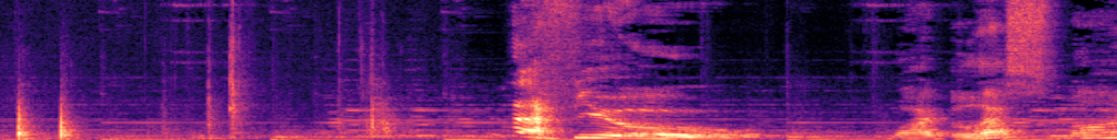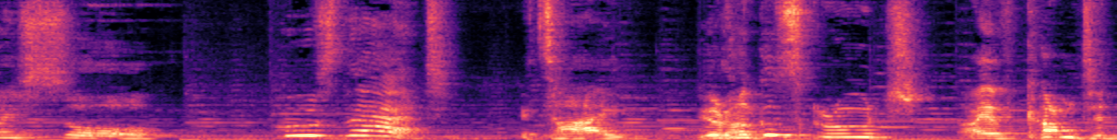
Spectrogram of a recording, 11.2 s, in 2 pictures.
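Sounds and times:
knocking on a door: 0:00.0 - 0:00.5
speech: 0:02.7 - 0:03.8, 0:04.5 - 0:11.1.

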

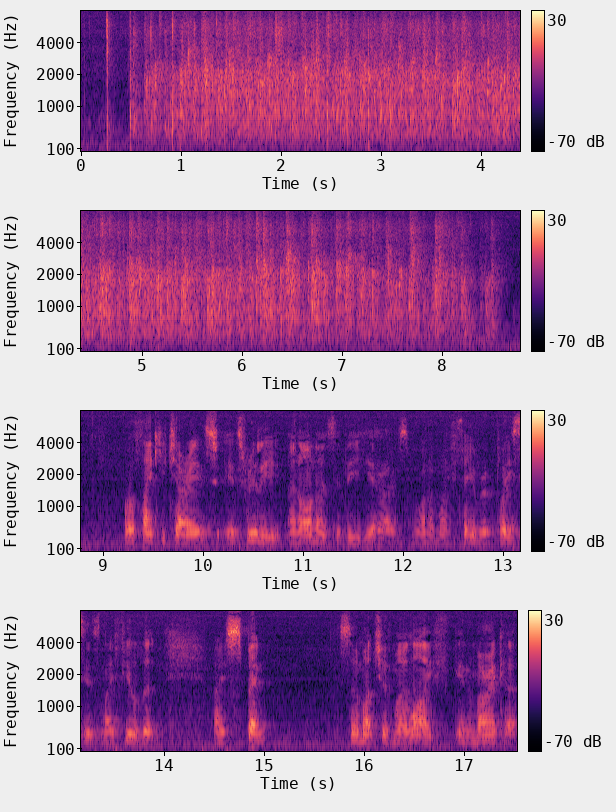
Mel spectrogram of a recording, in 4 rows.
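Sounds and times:
audience at Rare Book School applauding a lecture speaker: 0:00.2 - 0:08.6
speech: 0:09.3 - 0:15.2, 0:15.8 - 0:17.5.

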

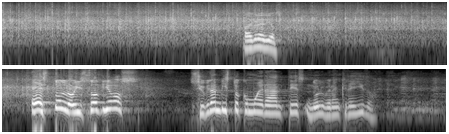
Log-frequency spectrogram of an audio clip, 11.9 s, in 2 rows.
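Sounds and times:
audience applause: 0:00.0 - 0:08.0
speech: 0:03.2 - 0:03.8, 0:06.3 - 0:07.8, 0:08.5 - 0:11.0
laughter: 0:11.0 - 0:11.8.

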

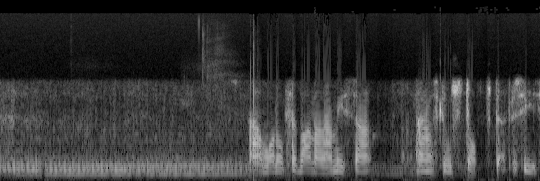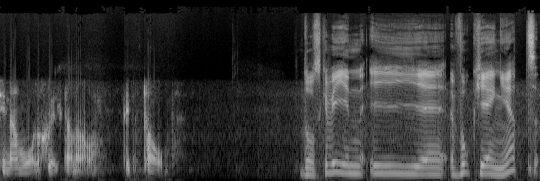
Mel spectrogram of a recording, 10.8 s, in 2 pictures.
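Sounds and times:
Opel Ascona D rally car engine roaring past on a rally stage: 0:00.0 - 0:04.3
speech: 0:02.5 - 0:07.2, 0:08.4 - 0:10.7.

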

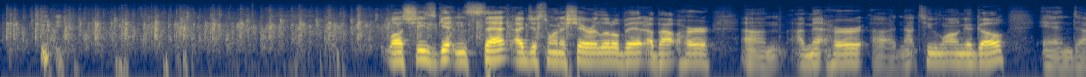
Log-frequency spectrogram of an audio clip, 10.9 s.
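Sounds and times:
audience applause welcoming a speaker to the stage: 0:00.0 - 0:06.0
speech: 0:03.9 - 0:10.8.

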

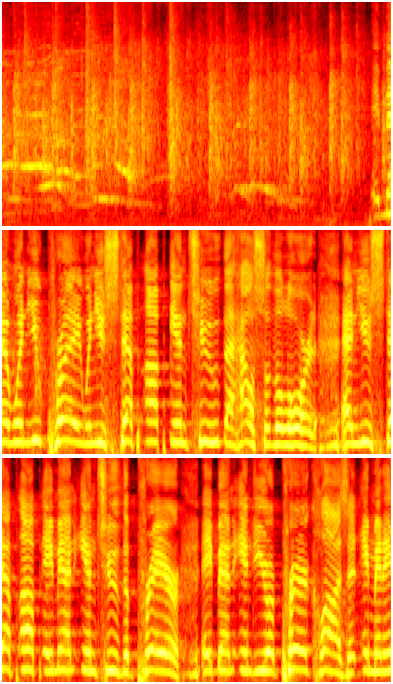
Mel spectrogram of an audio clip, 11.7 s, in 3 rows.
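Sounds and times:
audience clapping: 0:00.0 - 0:04.5
speech: 0:03.7 - 0:11.6.

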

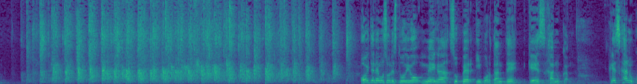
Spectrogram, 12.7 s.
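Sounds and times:
audience applause: 0:00.4 - 0:07.1
speech: 0:07.2 - 0:11.5, 0:12.2 - 0:12.7.

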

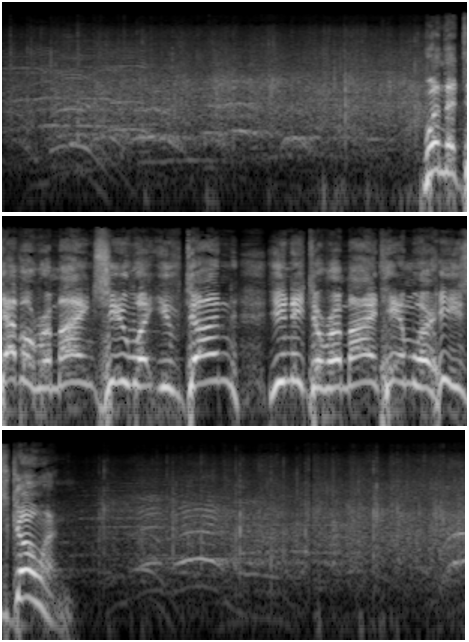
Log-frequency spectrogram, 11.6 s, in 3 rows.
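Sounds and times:
audience applause: 0:00.0 - 0:04.9, 0:08.4 - 0:11.5
speech: 0:03.5 - 0:08.3
voices calling out and cheering: 0:03.5 - 0:08.3.

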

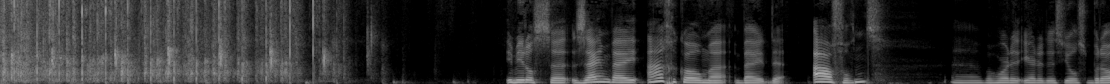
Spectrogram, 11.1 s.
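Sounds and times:
crowd applauding: 0:00.0 - 0:03.9
speech: 0:05.1 - 0:08.9, 0:09.5 - 0:11.0.

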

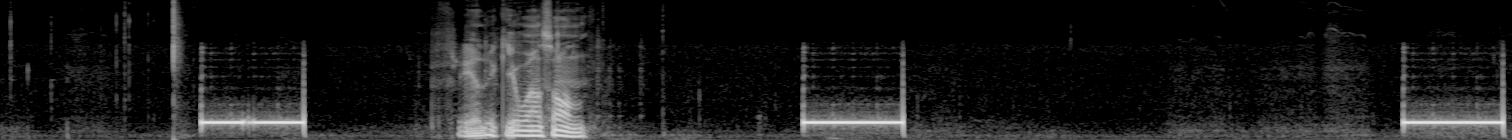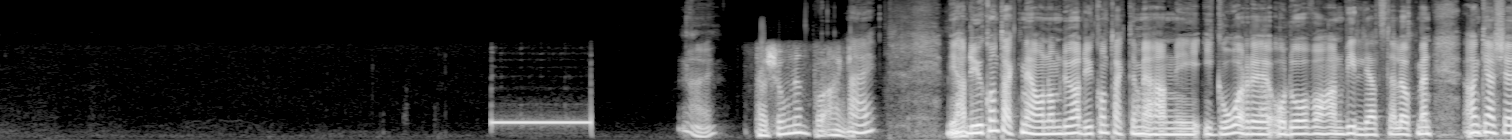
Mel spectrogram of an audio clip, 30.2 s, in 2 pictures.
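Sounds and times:
telephone ringing tone on a call: 0:02.0 - 0:03.1, 0:08.0 - 0:09.1, 0:14.0 - 0:15.1, 0:20.0 - 0:21.1
speech: 0:04.7 - 0:05.9, 0:22.9 - 0:30.2.

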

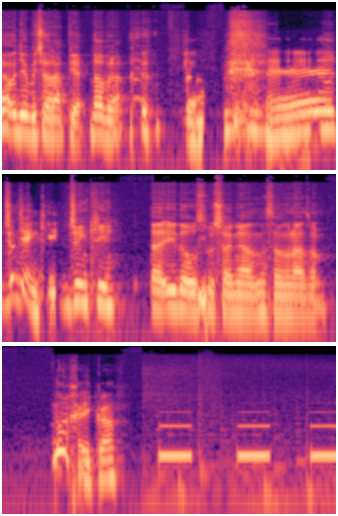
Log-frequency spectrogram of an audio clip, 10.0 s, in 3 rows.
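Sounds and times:
speech: 0:00.0 - 0:06.7, 0:07.3 - 0:08.0
telephone busy tone after a call ends: 0:08.2 - 0:10.0.

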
